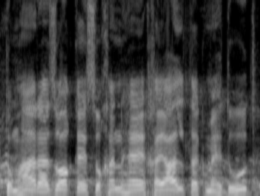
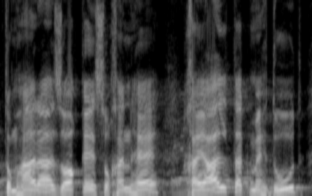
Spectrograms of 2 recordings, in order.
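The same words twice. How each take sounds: The two takes are said the same way.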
